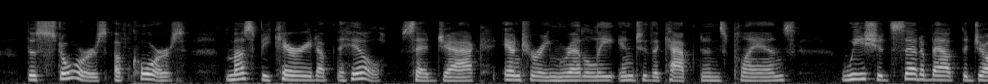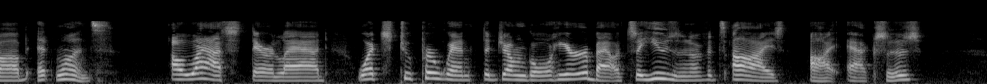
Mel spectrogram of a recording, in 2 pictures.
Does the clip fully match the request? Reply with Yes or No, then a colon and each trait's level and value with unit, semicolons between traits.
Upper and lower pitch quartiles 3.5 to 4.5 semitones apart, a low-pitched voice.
No: average, 3.8 semitones; high, 200 Hz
